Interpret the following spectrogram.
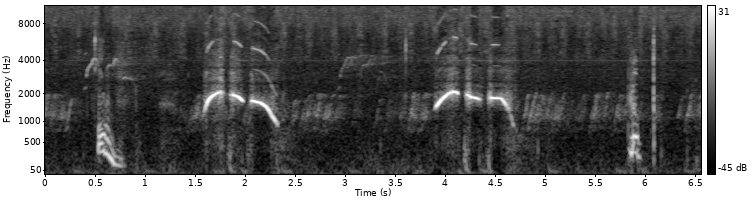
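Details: Bubbling kassinas give short, bubbly, whistle-like notes that rise and fall over a soft background frog chorus, heard on a sunset safari at Rietspruit Game Reserve in South Africa's Lowveld, 15 January 2024, in a rainy season.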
